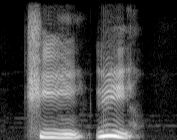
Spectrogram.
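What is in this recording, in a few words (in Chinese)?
"ti3yu4", Mandarin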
